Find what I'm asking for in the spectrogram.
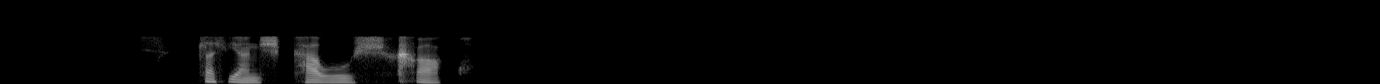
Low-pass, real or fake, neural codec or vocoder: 3.6 kHz; fake; codec, 16 kHz, 0.8 kbps, ZipCodec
